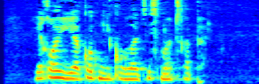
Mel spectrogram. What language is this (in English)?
Georgian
